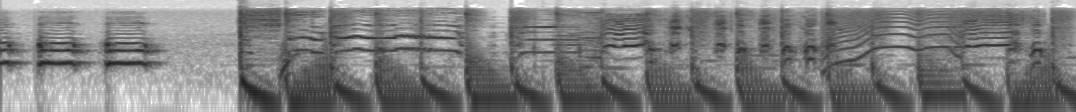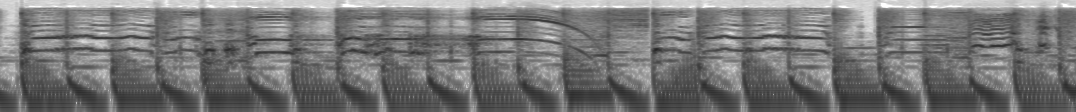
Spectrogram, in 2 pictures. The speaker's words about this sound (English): you're going to get the chicken song.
